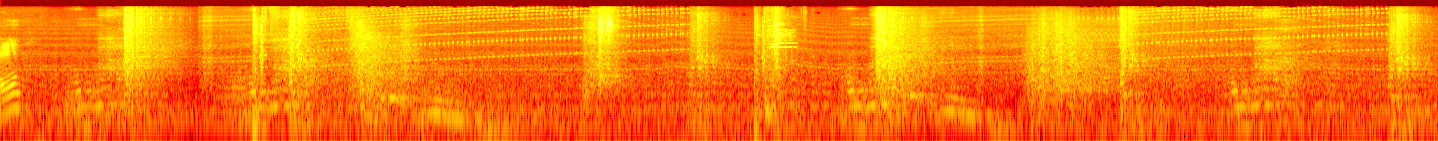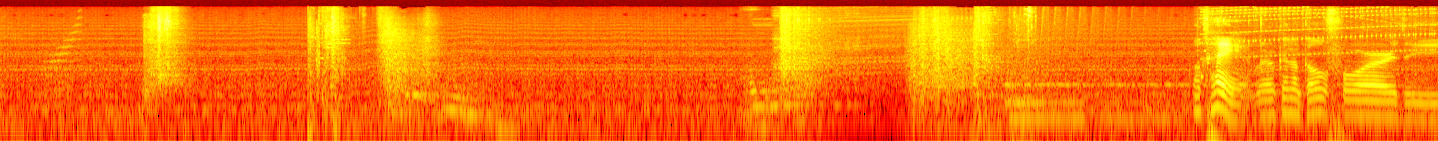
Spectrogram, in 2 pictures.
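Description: A laser turret fires sharp zapping shots again and again.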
